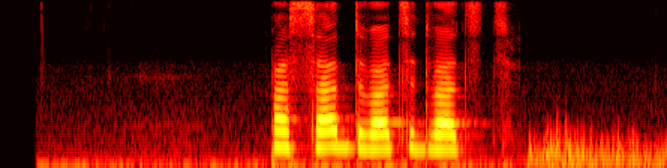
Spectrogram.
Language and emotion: Russian, neutral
